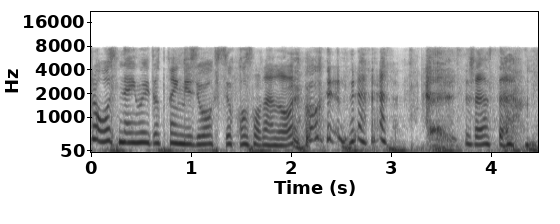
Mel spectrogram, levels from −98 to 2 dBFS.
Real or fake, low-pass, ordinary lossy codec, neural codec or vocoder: fake; none; none; codec, 16 kHz, 2 kbps, X-Codec, WavLM features, trained on Multilingual LibriSpeech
